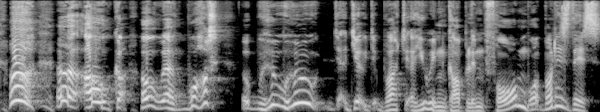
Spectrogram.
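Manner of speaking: high, stammering confusion; healed scribe gasps at the goblins before him; flustered scribe. Acted. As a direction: splutter in bewildered fright.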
